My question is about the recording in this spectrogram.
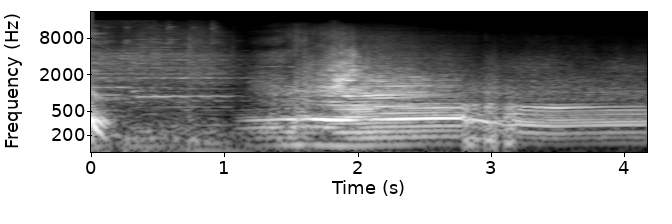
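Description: A motor vehicle's engine swelling to its loudest about two seconds in, then dropping in pitch and fading away, like a vehicle passing by.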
